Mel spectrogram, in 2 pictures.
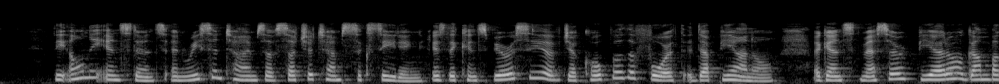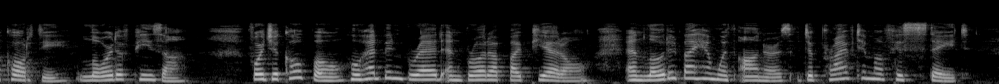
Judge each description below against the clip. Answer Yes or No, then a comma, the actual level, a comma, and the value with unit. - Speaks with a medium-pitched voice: No, high, 210 Hz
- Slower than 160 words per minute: Yes, average, 140 wpm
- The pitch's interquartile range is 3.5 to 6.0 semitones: Yes, average, 3.8 semitones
